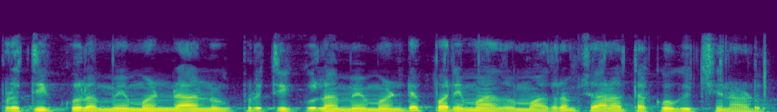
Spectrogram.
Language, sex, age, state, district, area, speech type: Telugu, male, 18-30, Andhra Pradesh, Anantapur, urban, spontaneous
